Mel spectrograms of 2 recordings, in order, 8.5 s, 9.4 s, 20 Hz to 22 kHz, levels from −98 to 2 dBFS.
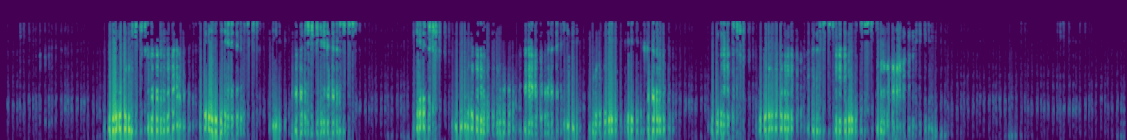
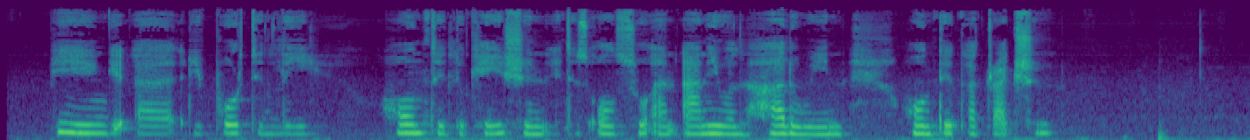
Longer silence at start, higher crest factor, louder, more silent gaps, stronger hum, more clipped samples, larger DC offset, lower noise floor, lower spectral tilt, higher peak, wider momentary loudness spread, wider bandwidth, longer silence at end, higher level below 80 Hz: first, 0.8 s vs 0.4 s; first, 24 dB vs 18 dB; first, -27 LUFS vs -32 LUFS; neither; neither; neither; neither; first, -67 dBFS vs -60 dBFS; about the same, -3 dB/octave vs -3.5 dB/octave; first, -6 dBFS vs -14 dBFS; second, 10 LU vs 14 LU; second, 12 kHz vs 16.5 kHz; first, 1.7 s vs 0.25 s; about the same, -52 dBFS vs -56 dBFS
